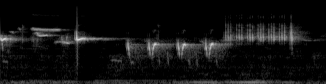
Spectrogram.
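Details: Spring song of a common nightingale by a lake in May: a pure whistle, then a series of five rising-falling notes and a rapid buzzy rattle, all high-pitched.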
